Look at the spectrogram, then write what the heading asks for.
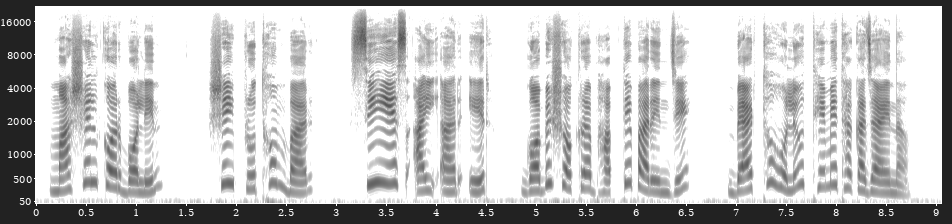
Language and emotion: Bengali, neutral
